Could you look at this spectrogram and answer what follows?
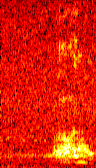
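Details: Cape crow calling from a treetop, bowing and puffing its throat as it calls; a single low, nasal, slightly rising-then-falling croak lasting under half a second, with little background sound.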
